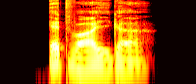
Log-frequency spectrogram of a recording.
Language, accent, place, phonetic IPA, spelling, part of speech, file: German, Germany, Berlin, [ˈɛtvaɪ̯ɡɐ], etwaiger, adjective, De-etwaiger.ogg
- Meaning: inflection of etwaig: 1. strong/mixed nominative masculine singular 2. strong genitive/dative feminine singular 3. strong genitive plural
